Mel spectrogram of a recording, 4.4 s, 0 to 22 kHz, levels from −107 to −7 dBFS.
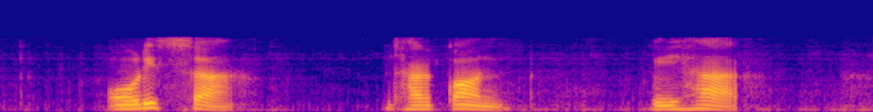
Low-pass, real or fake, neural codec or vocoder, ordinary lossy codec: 5.4 kHz; fake; codec, 24 kHz, 6 kbps, HILCodec; none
